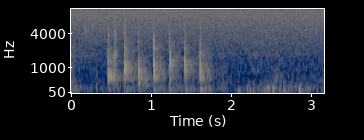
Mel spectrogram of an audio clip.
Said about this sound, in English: They'd be, and the law shows up, knocks on the door.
